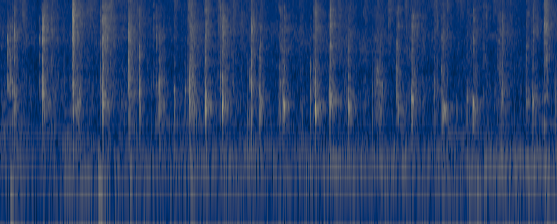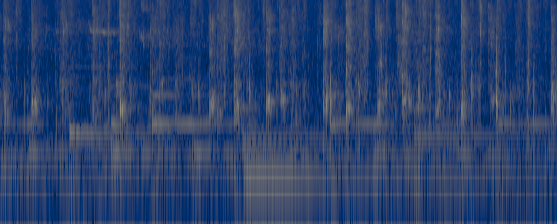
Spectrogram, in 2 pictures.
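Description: horse hooves clip-clopping

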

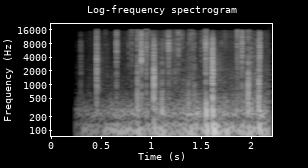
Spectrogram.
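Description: wood fire crackling

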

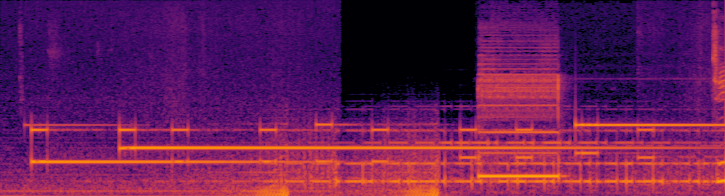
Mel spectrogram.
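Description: telephone dialing tones

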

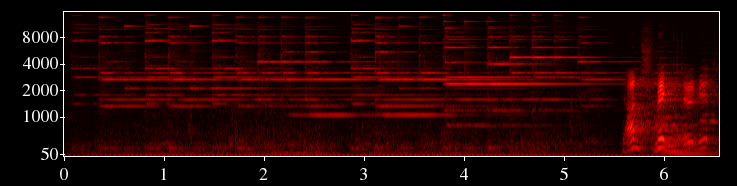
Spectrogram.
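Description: glockenspiel being played

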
